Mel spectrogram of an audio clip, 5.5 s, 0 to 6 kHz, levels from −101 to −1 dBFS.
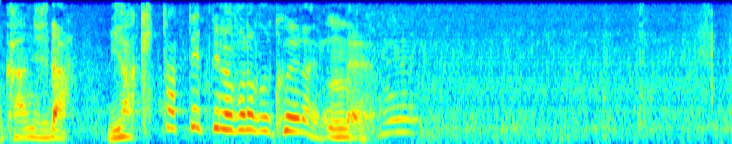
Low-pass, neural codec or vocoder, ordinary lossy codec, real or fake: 5.4 kHz; codec, 16 kHz, 8 kbps, FunCodec, trained on LibriTTS, 25 frames a second; none; fake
